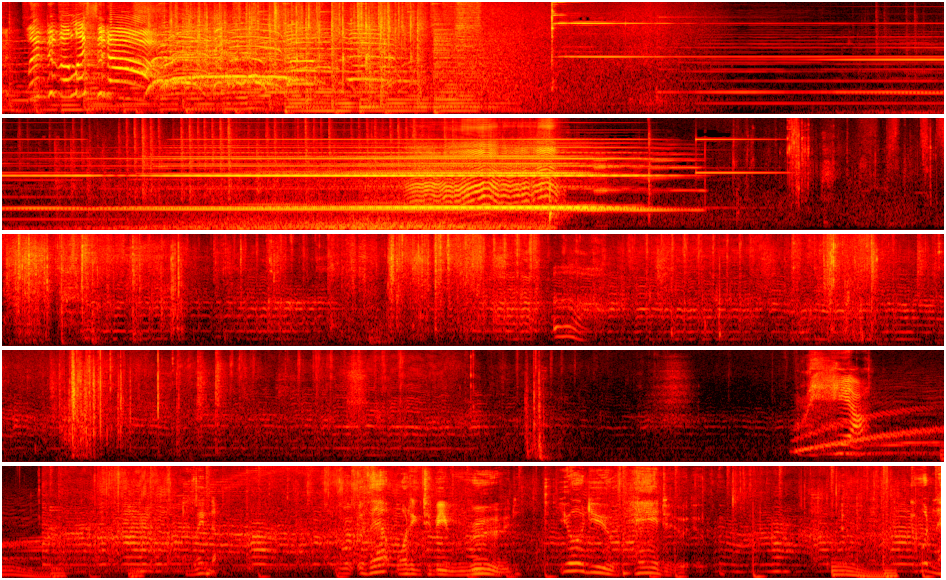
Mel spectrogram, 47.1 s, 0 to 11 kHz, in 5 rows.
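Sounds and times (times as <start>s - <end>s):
flies buzzing: 0.0s - 5.4s, 19.3s - 47.0s.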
